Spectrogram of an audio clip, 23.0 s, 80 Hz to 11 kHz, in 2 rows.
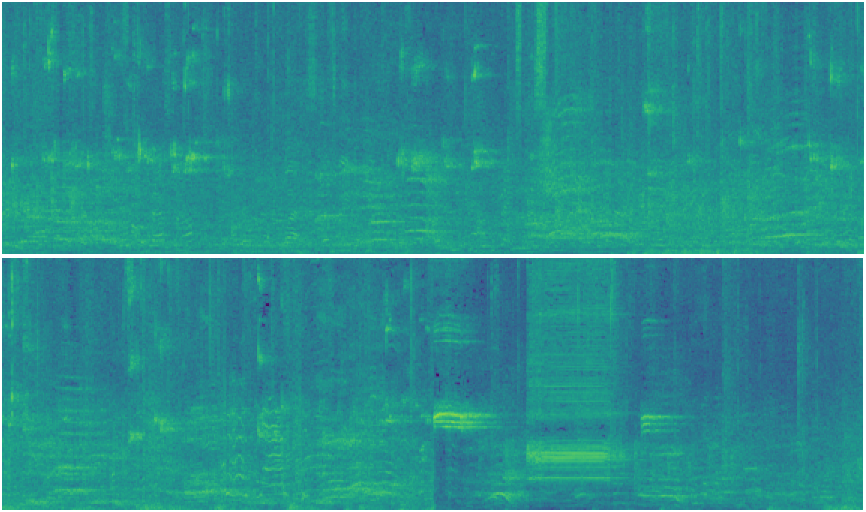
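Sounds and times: crowd voices echoing: 0.0 - 22.9
basketball bouncing: 8.2 - 17.3
referee's whistle: 17.2 - 20.4
scoreboard buzzer: 18.5 - 19.9.

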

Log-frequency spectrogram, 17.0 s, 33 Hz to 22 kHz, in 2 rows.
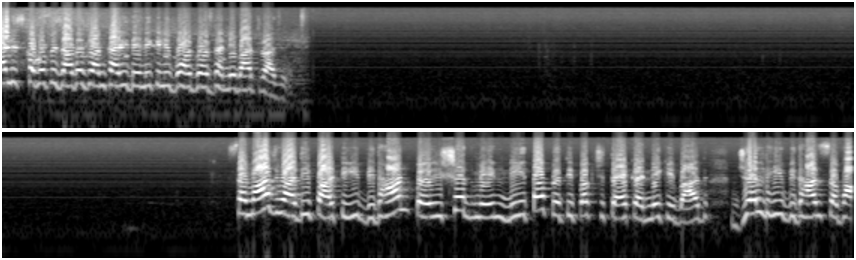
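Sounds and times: thin high steady tones: 0.0 - 12.2
faint electrical hum: 0.0 - 17.0.

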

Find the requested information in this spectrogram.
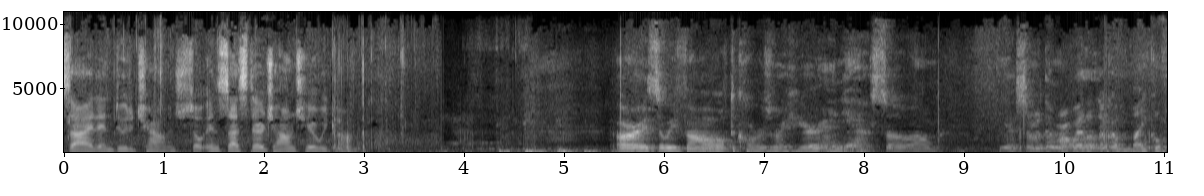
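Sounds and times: microphone handling thumps: 4.3 - 5.8.

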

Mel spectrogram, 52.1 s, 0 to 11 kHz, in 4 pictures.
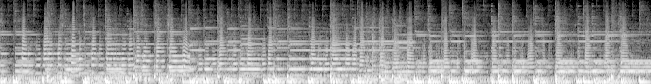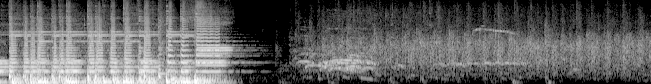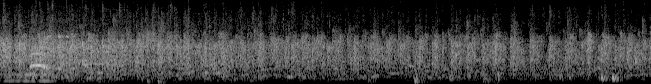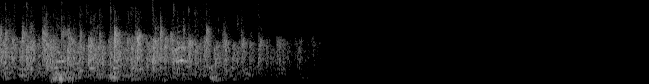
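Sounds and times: audience applauding: 18.5 - 45.8
people shouting: 18.8 - 20.6.

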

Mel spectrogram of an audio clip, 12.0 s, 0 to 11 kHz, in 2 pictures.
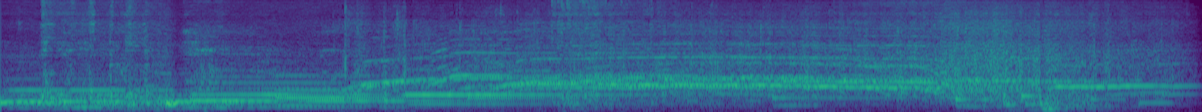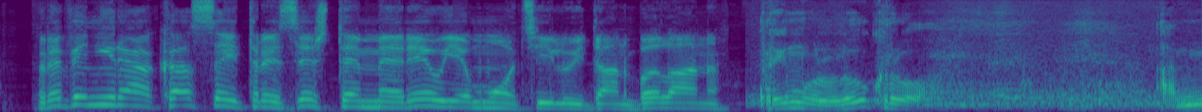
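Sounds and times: audience cheering: 1.7 - 6.0.

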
